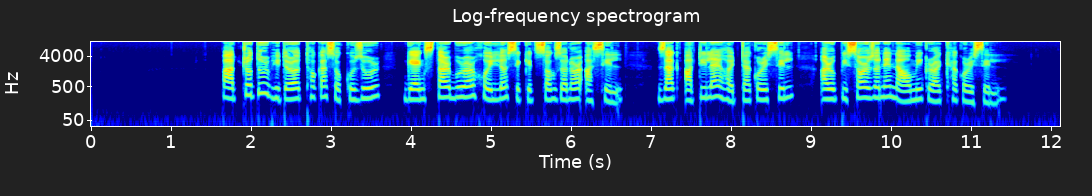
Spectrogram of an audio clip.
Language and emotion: Assamese, neutral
